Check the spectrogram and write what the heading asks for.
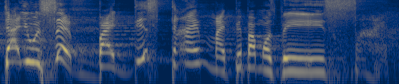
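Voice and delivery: high, loud prophetic proclamation; preaching declaration. Real, not acted. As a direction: proclaim it over the congregation, stretching key words.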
